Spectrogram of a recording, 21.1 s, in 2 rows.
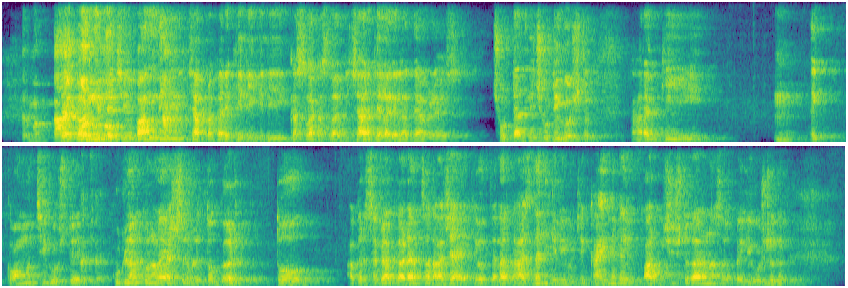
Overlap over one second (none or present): present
